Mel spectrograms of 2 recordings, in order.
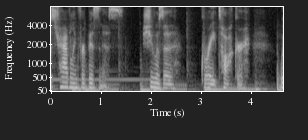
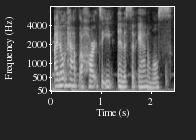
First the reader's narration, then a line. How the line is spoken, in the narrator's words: laughed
